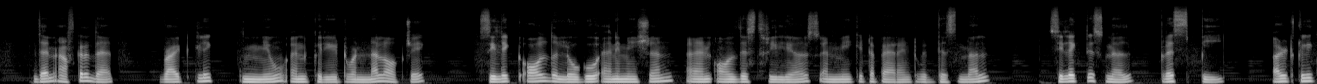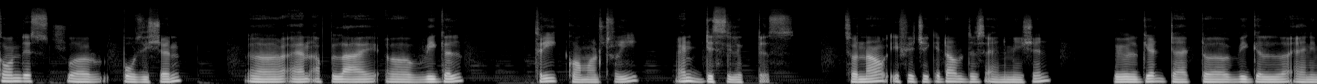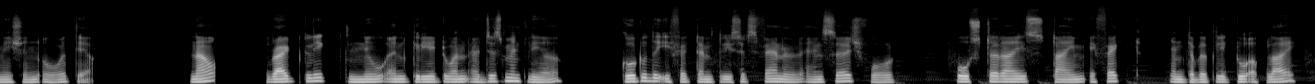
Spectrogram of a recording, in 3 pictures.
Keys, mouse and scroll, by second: 0.3 click, 0.8 u, 1.4 right click, 2.3 click, 6.6 shift+click, 8.5-10.4 drag, 11.6 p, 12.9 alt+click, 15.8-19.5 typing, 17.6 Return, 20.2 click, 21.4 space, 27.9 space, 28.9 right click, 29.8 click, 32.8 ctrl+a, 35.0-36.1 typing, 37.4 click.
